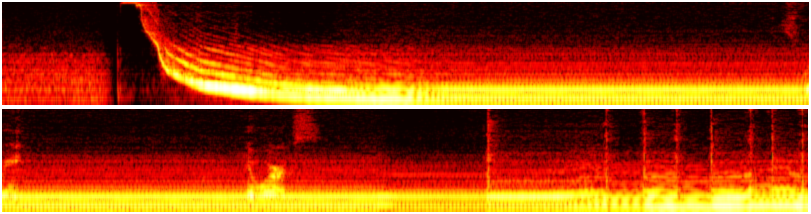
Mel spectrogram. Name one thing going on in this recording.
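An electronic synthesizer sweeps down in pitch from a high whine and settles into a steady buzzing drone.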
